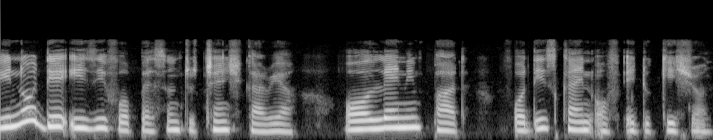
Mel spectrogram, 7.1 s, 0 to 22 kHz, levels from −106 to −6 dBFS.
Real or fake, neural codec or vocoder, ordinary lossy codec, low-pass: real; none; none; none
